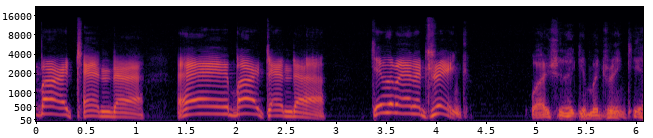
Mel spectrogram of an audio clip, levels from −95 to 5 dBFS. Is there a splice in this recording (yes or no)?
yes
